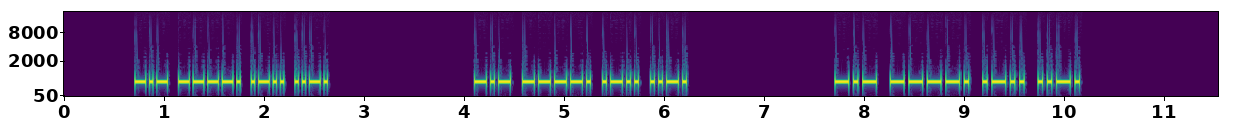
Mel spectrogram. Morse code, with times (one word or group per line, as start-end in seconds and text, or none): 0.7-2.6 K9LF
4.1-6.2 K9LF
7.7-10.2 K9LF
